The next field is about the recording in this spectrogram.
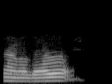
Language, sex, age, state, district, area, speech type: Malayalam, male, 30-45, Kerala, Alappuzha, rural, conversation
